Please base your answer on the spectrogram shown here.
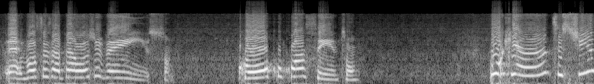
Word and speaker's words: coco: Pelo seguinte, em coco, qual é a sílaba tônica? O primeiro. Em cocô, qual é a sílaba tônica? Eu não troquei a posição do acento. Porque cocô tem acento no último O.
